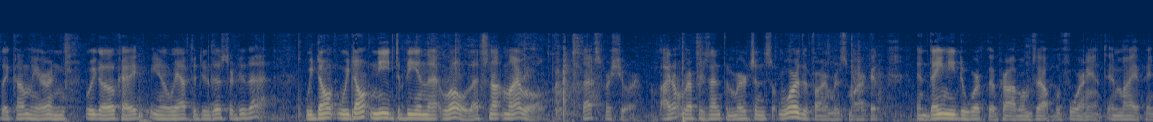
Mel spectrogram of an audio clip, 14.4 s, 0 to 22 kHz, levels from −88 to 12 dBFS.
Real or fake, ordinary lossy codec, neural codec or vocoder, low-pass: fake; AAC, 48 kbps; codec, 16 kHz, 4 kbps, FreqCodec, larger model; 7.2 kHz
